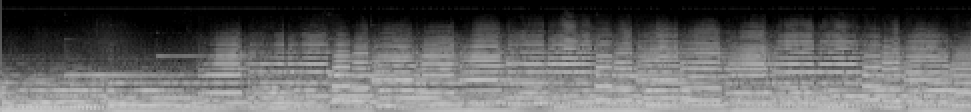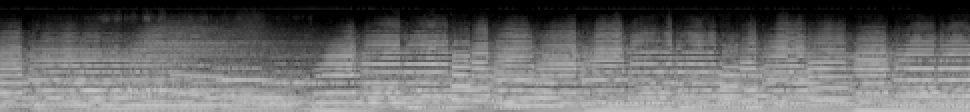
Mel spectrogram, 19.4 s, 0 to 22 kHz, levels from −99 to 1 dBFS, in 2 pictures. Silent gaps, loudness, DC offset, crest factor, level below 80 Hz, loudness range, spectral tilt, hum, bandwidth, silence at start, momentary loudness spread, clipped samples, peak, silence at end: none; -24 LUFS; under 0.1%; 14 dB; -42 dBFS; 1 LU; -6.5 dB/octave; none; 9 kHz; 0 s; 2 LU; under 0.1%; -8 dBFS; 0 s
